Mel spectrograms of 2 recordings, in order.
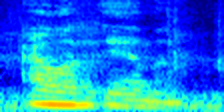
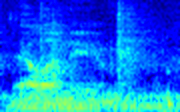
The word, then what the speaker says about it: Eilean Iarmain: Eilean Iarmain. Eilean Iarmain.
